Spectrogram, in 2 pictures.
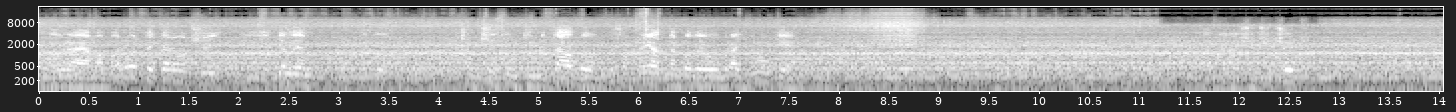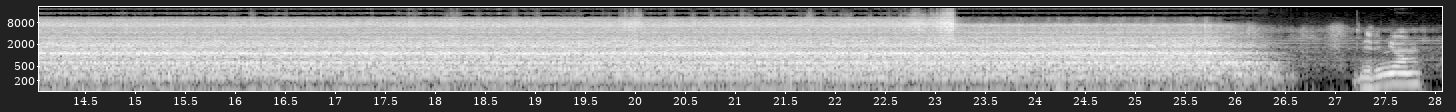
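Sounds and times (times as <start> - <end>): lathe machine hum: 0.0 - 26.6
rasping of tool on metal: 7.9 - 8.9.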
